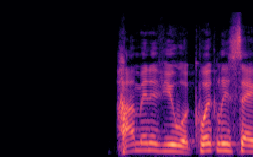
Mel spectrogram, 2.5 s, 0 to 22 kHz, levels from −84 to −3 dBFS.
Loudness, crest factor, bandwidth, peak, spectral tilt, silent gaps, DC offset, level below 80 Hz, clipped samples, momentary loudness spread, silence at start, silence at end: -26 LUFS; 18 dB; 15.5 kHz; -10 dBFS; -4 dB/octave; none; under 0.1%; -76 dBFS; under 0.1%; 5 LU; 1.15 s; 0 s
